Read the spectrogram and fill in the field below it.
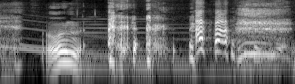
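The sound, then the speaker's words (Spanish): A series of raspy coughs in quick bursts, some with a rough voiced edge, loud, with no talking. “Conversación perfecta para los que andamos medio agripaditos, como con tos.”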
